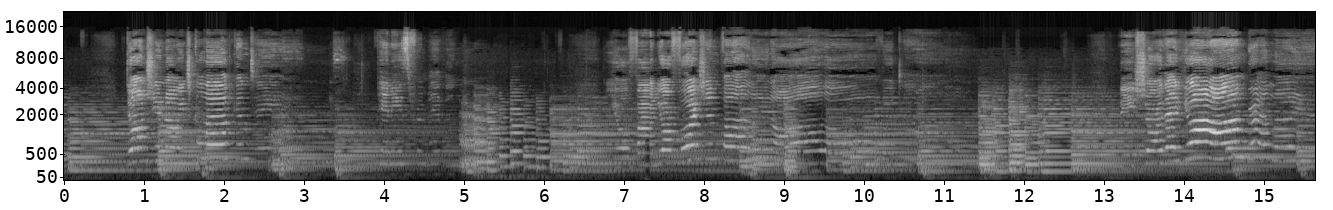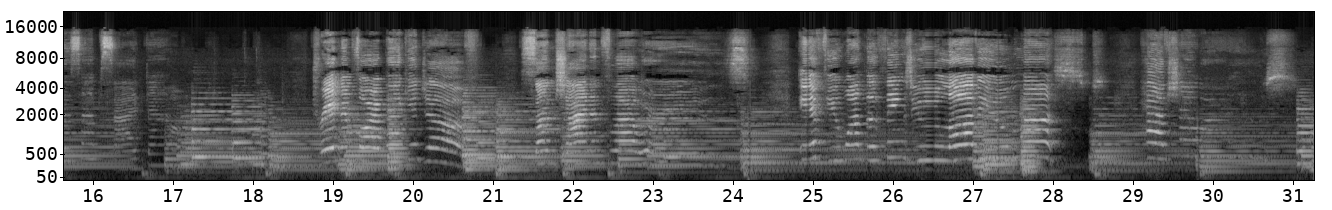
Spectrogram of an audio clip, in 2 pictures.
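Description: Jazz piano played in a solo performance of a song, chords and melody lines running on without a break.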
